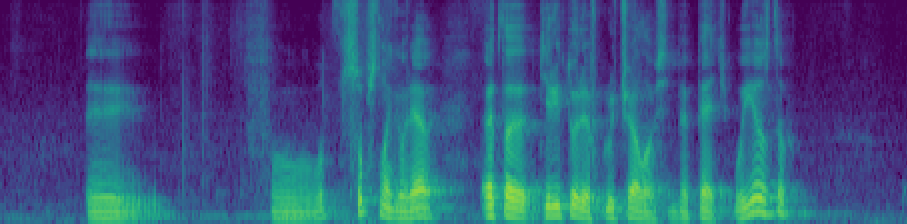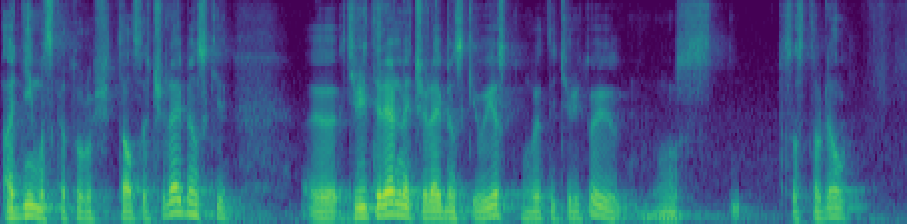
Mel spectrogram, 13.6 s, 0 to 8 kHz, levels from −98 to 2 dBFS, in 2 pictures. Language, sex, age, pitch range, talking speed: Russian, male, 50-69, 95-125 Hz, 100 wpm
